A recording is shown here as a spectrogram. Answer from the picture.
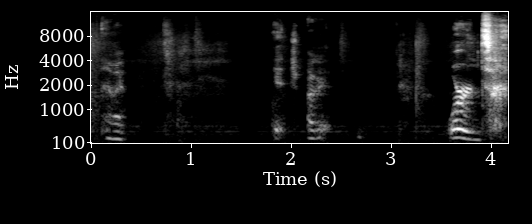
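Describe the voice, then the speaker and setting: Over noticeable background noise, a woman talks fairly slowly in a fairly high, monotone, flat voice. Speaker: vlogger. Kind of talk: casual chat. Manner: loud; rambling, hesitant.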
